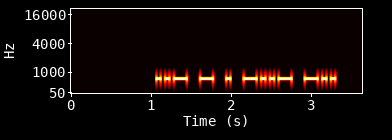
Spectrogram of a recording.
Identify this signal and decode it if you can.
Morse code, heard as a keyed tone, about 22 wpm, 700 Hz. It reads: UTEXD
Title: Code Groups - 5 Letters - 22wpm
